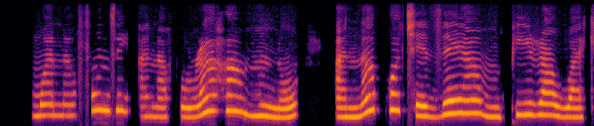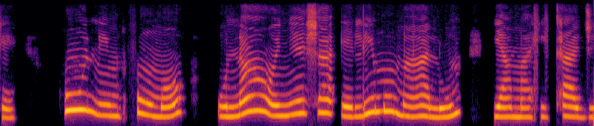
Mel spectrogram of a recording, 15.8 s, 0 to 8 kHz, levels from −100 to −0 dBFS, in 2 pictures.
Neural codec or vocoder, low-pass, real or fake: none; 7.2 kHz; real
